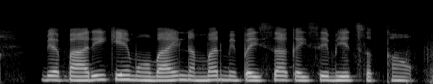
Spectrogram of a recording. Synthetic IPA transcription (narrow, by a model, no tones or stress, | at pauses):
ʋjaːpaːɾikemoːbaːɪlnɐ̃mbəɾmẽpɛɪsakɐɪsebʱeːd͡ʒsɐk̚t̪aɦõː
